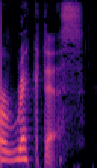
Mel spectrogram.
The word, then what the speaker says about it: rictus: Spell that. – R-I-C-T-U-S. – Rictus. – I think that's right. – I believe it's rictus, and it's like a like giant Joker-like smile that's plastered on your face that I have in all my photos.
